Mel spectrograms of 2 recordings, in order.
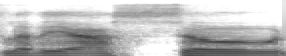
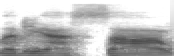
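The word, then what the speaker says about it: Leviosa: say it right um it's levia so not leviatha saw whatever i always but how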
